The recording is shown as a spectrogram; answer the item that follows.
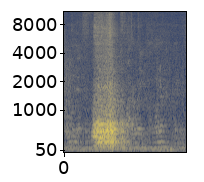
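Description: Faint speech in a meeting room, broken just over half a second in by a brief loud noise close to the microphone lasting about half a second.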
